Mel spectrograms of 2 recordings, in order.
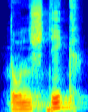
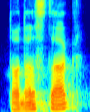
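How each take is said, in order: First: It is said with Sathmar Swabian dialect pronunciation. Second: It is said with Standard German pronunciation. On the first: "dann anschließend im Sattmar-Schwäbischen" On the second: "zuerst im Hochdeutschen"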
